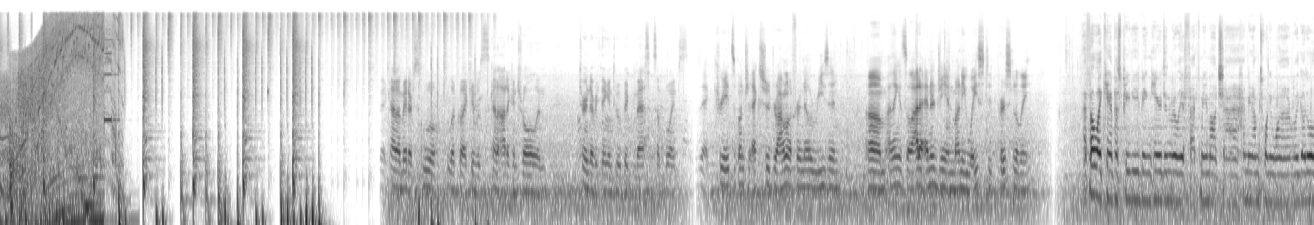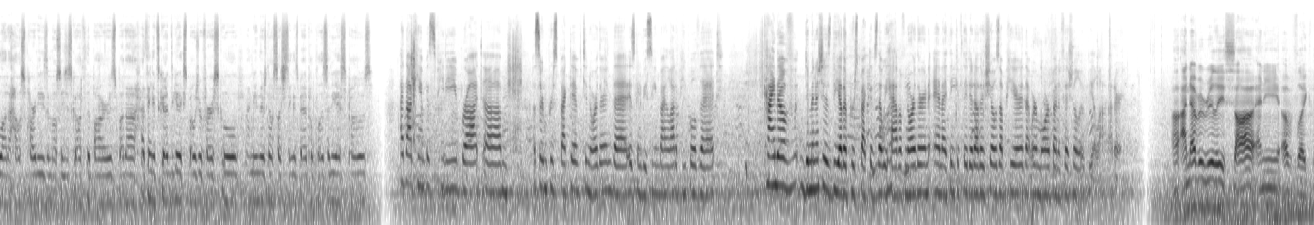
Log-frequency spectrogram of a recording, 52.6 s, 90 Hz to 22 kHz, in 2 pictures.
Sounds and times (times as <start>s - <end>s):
Speech: 7.6s - 10.9s, 17.4s - 20.6s, 21.7s - 33.7s, 49.8s - 52.5s.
